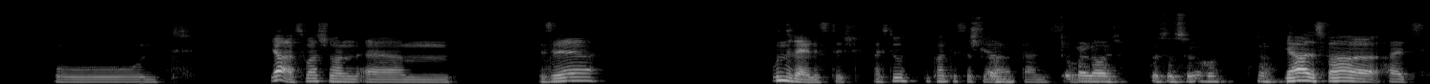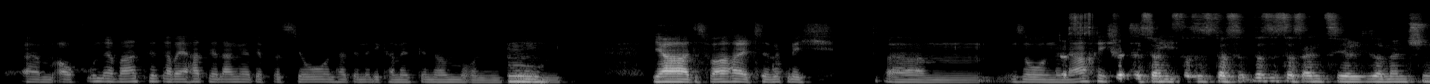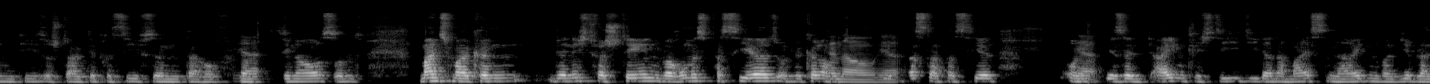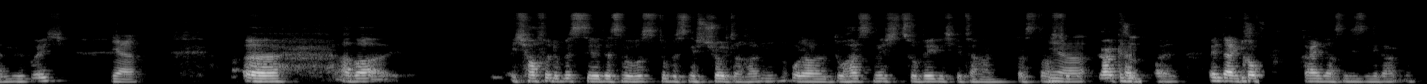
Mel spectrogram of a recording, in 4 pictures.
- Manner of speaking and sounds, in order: drawn out: "Und"; static; unintelligible speech; distorted speech; other background noise
- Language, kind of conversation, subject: German, unstructured, Wie hat ein Verlust in deinem Leben deine Sichtweise verändert?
